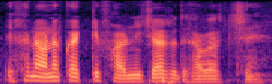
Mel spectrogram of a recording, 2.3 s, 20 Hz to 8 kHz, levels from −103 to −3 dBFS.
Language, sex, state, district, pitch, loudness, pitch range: Bengali, male, West Bengal, Alipurduar, 115 Hz, -20 LUFS, 105-135 Hz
